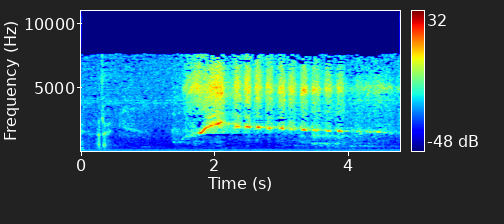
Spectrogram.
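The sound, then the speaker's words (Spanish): A cricket chirps in a steady run of about nine short, evenly spaced pulses, moderately loud, with a thin whistle-like tone sliding underneath and no one talking. “Está el insecto, ¿lo escuché? Sí. Está el insecto.”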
